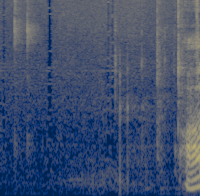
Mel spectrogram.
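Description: Computer keyboard keys clicking as someone types, a few faint, uneven keystrokes, with a man's voice starting near the end.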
